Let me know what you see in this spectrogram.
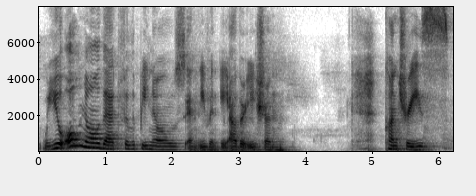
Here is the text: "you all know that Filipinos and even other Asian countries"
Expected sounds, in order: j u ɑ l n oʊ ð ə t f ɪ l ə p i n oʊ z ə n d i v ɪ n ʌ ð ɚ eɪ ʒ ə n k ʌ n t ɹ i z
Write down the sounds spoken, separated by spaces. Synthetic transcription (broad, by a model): j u ɑ l n oʊ ð ə t f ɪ l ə p i n oʊ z ə n d i v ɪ n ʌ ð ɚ eɪ ʃ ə n k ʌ n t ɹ i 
